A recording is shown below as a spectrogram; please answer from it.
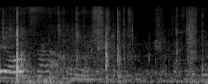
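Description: Cardboard product box being opened and handled, with a few light clicks and the rustle of paper packing inside.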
